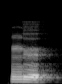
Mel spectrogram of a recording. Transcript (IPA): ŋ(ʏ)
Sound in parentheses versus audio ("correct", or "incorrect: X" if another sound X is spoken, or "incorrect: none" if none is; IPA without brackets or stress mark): correct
